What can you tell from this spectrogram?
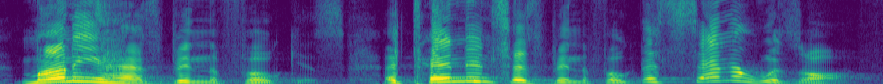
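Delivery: loud, driving preacher cadence; preaching at full force. Acted. Pastor to congregation on misplaced focus, preaching at full force.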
